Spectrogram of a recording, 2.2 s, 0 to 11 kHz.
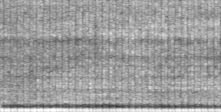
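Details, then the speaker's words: Ducati Panigale V4R, 998cc Desmosedici Stradale R V4 with an Akrapovič exhaust, cold start idle: a quick, dry metallic rattle over a lumpy exhaust beat, which is the stock dry clutch chattering and is normal. "I mean, as soon as I hit the clutch and it goes I don't know if it's hard to hear that or not, but you can hear that chatter, which in most cases people think the bike is broken. I don't believe that's the case."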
